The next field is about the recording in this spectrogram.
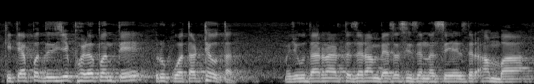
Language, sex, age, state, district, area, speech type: Marathi, male, 30-45, Maharashtra, Satara, urban, spontaneous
